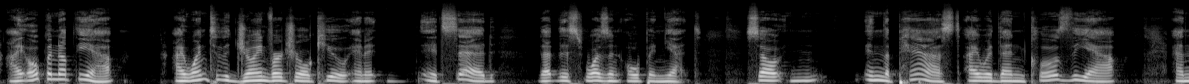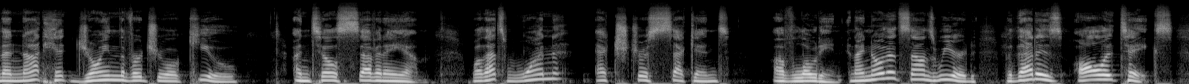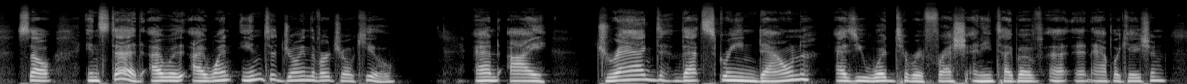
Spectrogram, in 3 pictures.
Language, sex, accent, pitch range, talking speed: English, male, American, 140-185 Hz, 150 wpm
